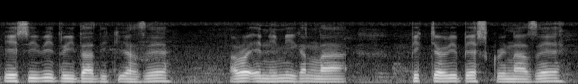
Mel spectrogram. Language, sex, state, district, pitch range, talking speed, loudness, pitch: Nagamese, male, Nagaland, Dimapur, 125-145 Hz, 165 wpm, -16 LUFS, 135 Hz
